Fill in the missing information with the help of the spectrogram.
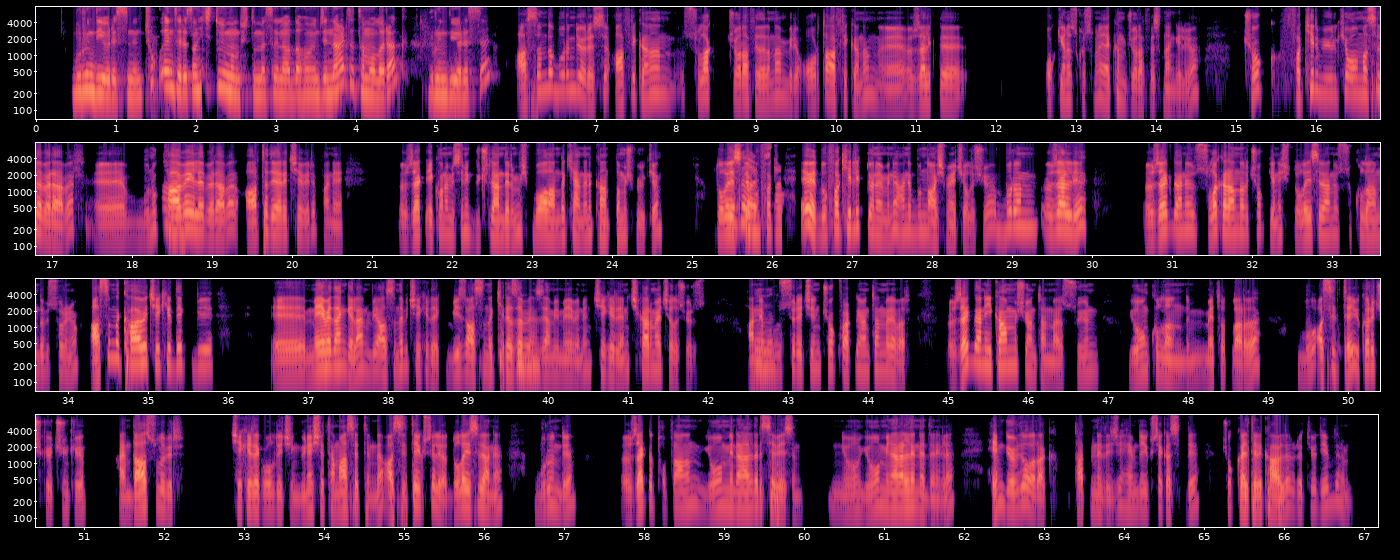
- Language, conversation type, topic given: Turkish, podcast, Bu yaratıcı hobinle ilk ne zaman ve nasıl tanıştın?
- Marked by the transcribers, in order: tapping; other background noise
